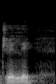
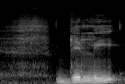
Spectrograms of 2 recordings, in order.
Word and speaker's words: Gilly: swife uh Gilly think I think he pronounced Gilly and not Jilly Gilly uh which is a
